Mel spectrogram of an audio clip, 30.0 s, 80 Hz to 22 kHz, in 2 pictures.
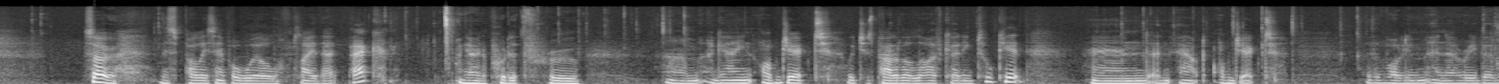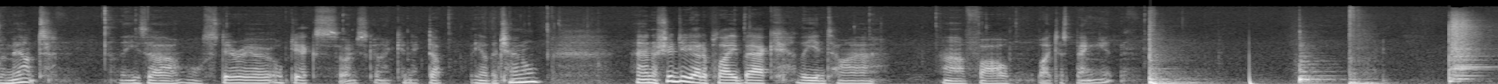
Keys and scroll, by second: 4.1 super+i, 5.0-6.9 typing, 9.4 super+i, 10.7-14.1 typing, 20.5 shift+super+b.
